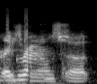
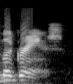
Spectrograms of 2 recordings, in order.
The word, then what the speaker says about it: LaGrange: How do you pronounce that? Sure, LaGrange. Mm-hmm. LaGrange, okay.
